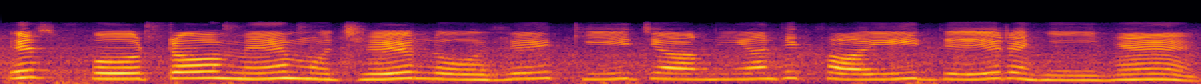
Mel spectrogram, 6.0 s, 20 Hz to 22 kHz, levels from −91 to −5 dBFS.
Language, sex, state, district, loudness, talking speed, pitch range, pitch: Hindi, male, Madhya Pradesh, Katni, -16 LUFS, 110 wpm, 250-285 Hz, 270 Hz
